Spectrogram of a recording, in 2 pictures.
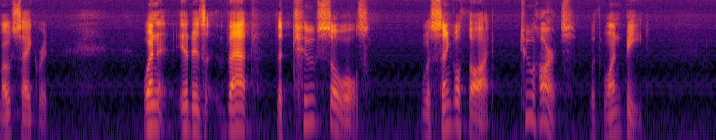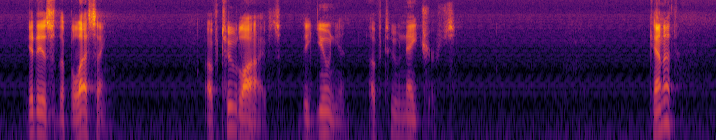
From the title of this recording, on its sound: Calvary Assembly of God live Stream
